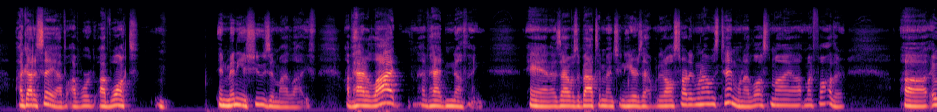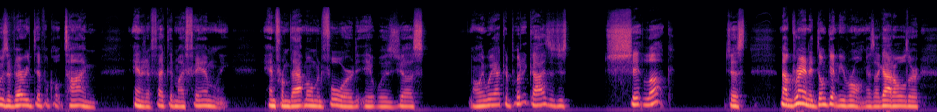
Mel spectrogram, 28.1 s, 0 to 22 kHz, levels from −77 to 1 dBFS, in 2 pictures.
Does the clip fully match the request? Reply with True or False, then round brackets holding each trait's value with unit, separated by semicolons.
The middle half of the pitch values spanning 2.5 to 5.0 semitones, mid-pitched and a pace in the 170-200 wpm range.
True (3.3 semitones; 155 Hz; 190 wpm)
